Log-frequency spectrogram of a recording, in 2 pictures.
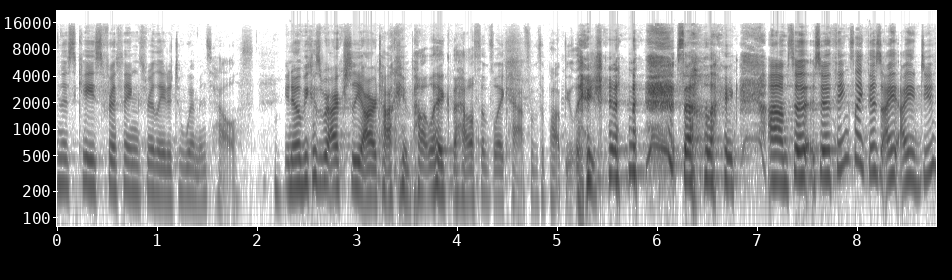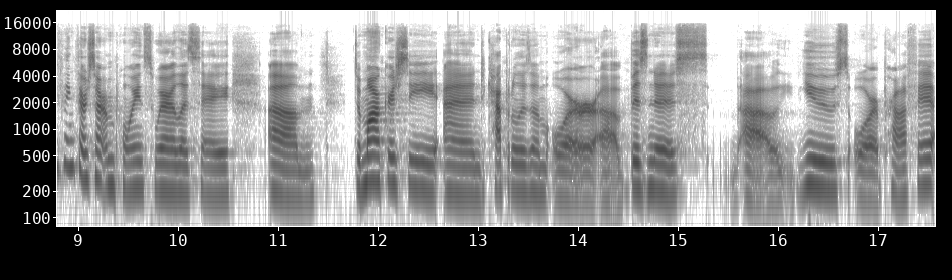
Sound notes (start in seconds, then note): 5.2 chuckles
